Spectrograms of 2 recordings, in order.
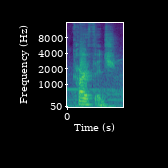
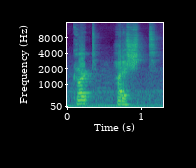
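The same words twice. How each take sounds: First: The name is said in its familiar English form. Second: The name is said in a Latin-like form. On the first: "we're going to stick with the famous Carthage" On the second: "I'm not sure if that's the Latin name for them"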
